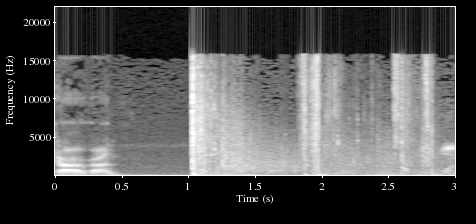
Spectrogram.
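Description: A single rifle shot cracks loudly and echoes away.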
